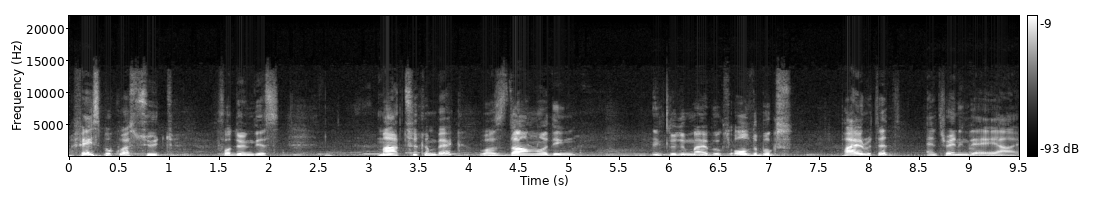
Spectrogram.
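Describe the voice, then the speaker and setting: A man with a German accent speaks in a fairly high voice with vocal fry. His pitch swings very widely, broken by long, frequent pauses. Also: moderate pace. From Germany. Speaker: cybersecurity author. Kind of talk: panel interview. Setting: live stream. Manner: halting.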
